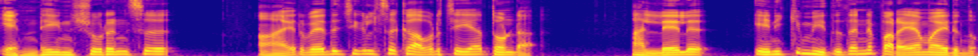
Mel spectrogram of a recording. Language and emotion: Malayalam, sad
